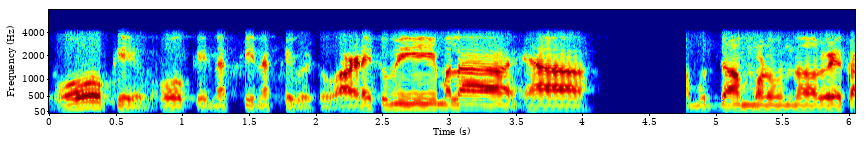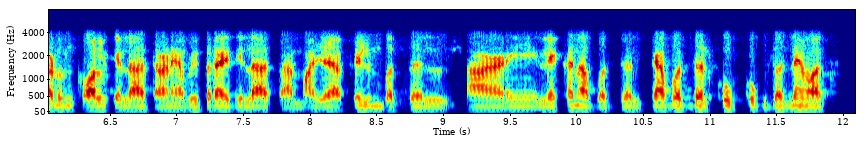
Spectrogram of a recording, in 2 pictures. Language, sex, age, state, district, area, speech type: Marathi, male, 45-60, Maharashtra, Sindhudurg, rural, conversation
